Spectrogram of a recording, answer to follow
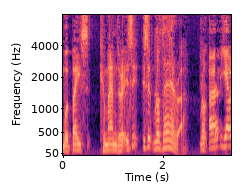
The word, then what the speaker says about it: Rothera: Is it Rothera? Yeah, it's pronounced Rothera. That's right. Rothera.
